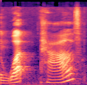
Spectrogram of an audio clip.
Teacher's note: I use an unreleased T and I use the H consonant sounds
